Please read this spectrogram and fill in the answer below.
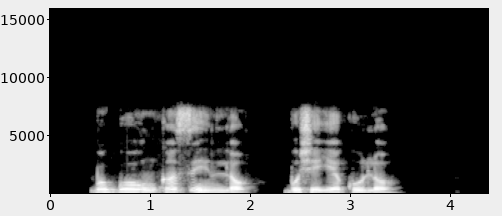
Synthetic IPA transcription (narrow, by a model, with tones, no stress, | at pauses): ɡ͡bo˧ɡ͡bo˧˦˧wũ˨kã˨˦sĩ˦˨n̩˦lɔ˧ | bo˦ʃe˨jɛ˧ku˦lɔ˧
